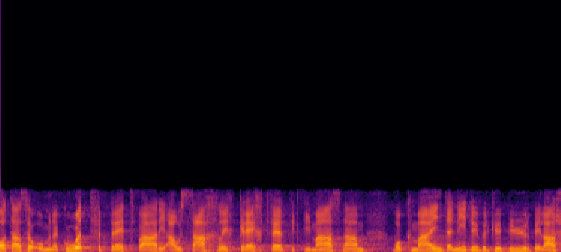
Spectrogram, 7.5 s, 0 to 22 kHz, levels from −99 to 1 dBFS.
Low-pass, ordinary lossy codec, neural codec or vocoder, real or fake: 5.4 kHz; Opus, 64 kbps; none; real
